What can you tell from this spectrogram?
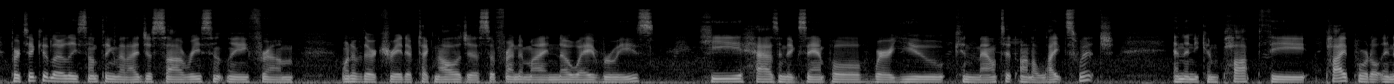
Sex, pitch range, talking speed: male, 110-125 Hz, 175 wpm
